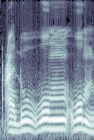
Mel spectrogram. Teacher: Bunyi tanwinnya masukkan ke huruf mim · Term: idgham bi gunnah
